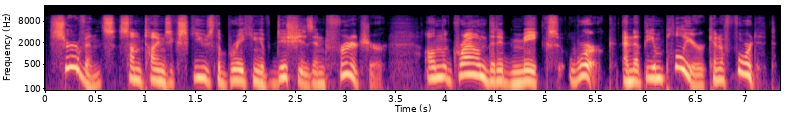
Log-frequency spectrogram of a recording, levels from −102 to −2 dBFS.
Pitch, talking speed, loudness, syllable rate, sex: 185 Hz, 190 wpm, -18 LUFS, 5.5 syllables/s, male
